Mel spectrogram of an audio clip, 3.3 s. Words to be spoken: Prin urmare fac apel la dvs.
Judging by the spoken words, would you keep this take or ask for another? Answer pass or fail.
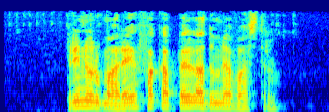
pass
